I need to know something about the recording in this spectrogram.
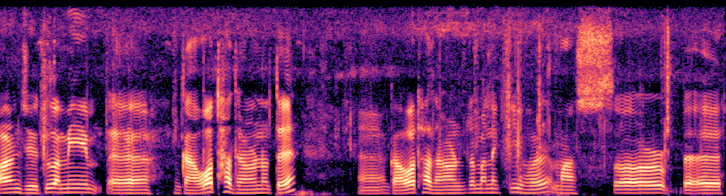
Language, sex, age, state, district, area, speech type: Assamese, male, 45-60, Assam, Darrang, rural, spontaneous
